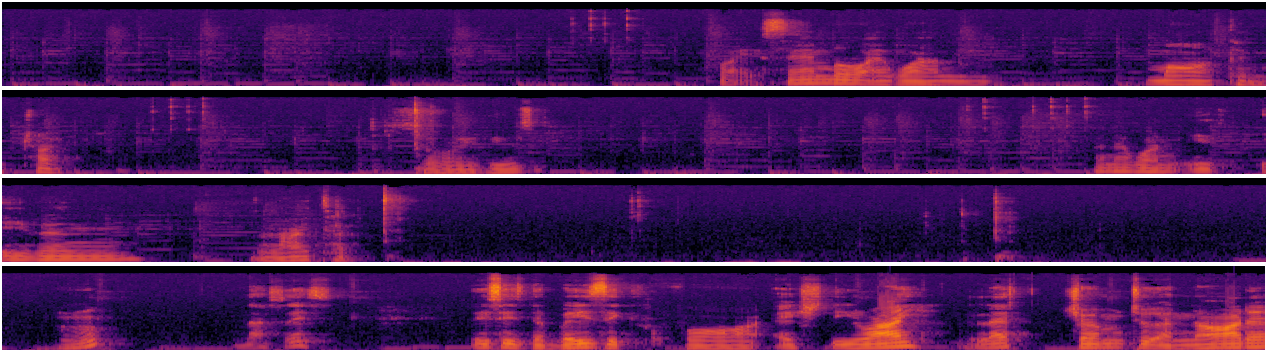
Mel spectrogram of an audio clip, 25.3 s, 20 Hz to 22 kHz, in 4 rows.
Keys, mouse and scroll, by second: 8.1-9.1 typing, 8.4 middle click, 8.6-9.1 scroll up 1, 14.4 1, 14.5 click, 14.7-15.2 scroll up 1, 17.4 typing.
